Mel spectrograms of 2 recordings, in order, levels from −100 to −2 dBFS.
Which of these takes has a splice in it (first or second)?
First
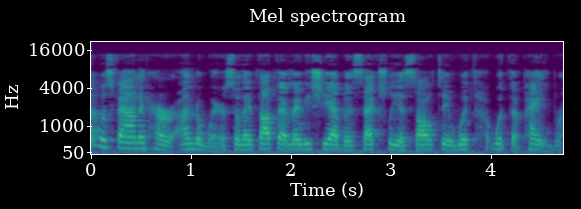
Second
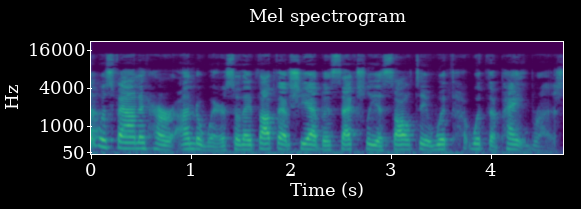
second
